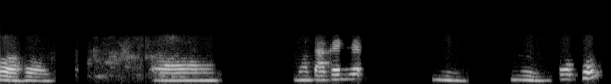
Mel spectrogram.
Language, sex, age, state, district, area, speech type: Assamese, female, 60+, Assam, Dhemaji, rural, conversation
